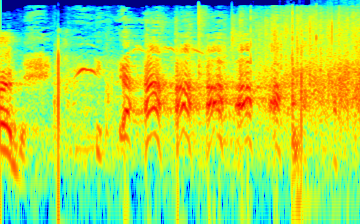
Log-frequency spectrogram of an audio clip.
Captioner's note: laughs; audience applause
